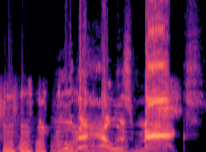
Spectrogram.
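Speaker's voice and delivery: slow, laughing "Who the hell is Max?"; laughing mob voice. Retold or imitated. Laughing while imitating the mobster asking about Max. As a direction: drag it out through laughter like a tough guy. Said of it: "when he goes".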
